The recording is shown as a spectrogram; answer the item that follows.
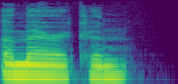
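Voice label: "american", British English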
